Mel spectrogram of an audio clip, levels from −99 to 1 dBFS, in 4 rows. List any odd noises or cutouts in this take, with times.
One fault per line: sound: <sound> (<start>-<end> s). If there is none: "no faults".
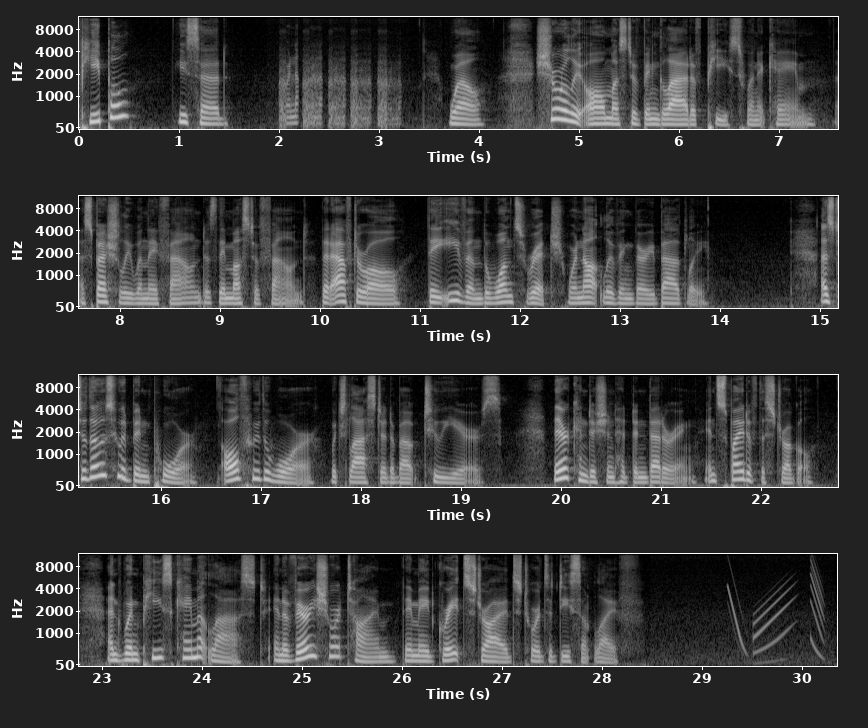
sound: laugh (2.0-3.2 s)
sound: chirp (29.2-30.2 s)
